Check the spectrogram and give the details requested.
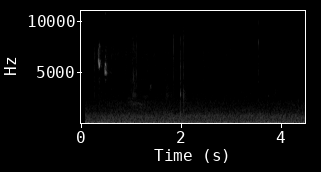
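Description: A young European goldfinch gives two quick, high, thin chirps near the start, followed by a few faint ticks, over a steady low rumble of background noise.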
